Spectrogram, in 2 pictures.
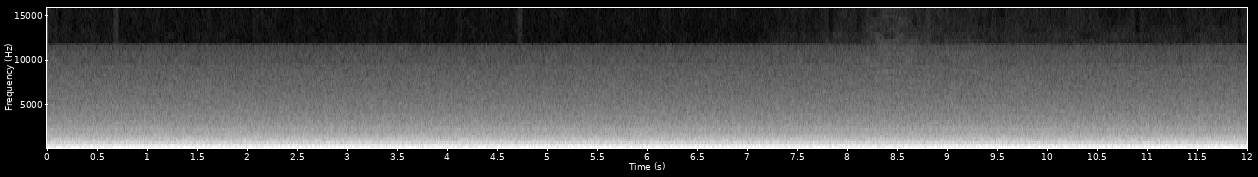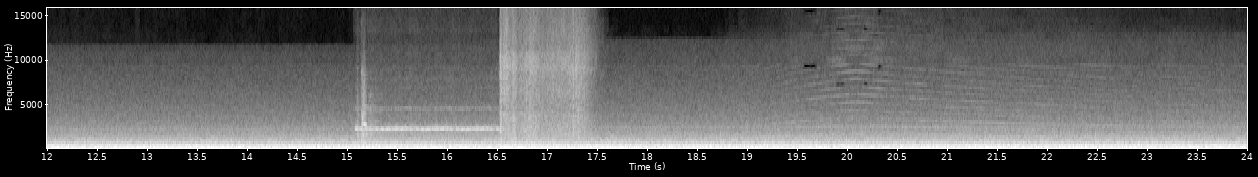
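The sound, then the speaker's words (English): Steady engine roar of a torpedo bomber flying low over the water on a torpedo run in the video game Battlestations: Midway. The dense drone holds constant throughout, with a brief tonal burst partway through. “Now perform a torpedo run on the cargo ship. Torpedoes are dropped just like bombs, but you won't see a reticule. Remember to fly low.”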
